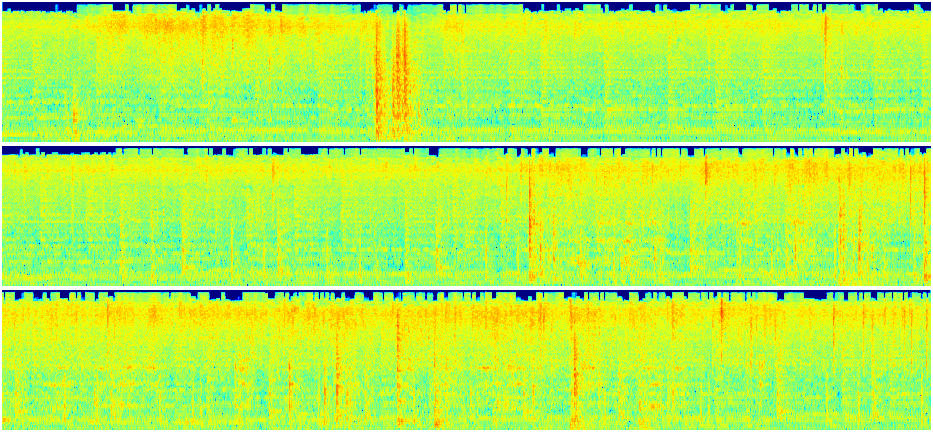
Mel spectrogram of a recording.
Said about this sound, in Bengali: আমি মাছগুলোকে ভালোভাবে উল্টে পাল্টে ভেজে নিচ্ছি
